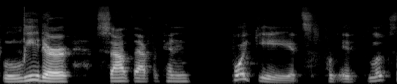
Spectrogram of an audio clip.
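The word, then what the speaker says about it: potjie: This is quite frankly an 8 liter South African poiki. It looks like it's spelled podgy, but it's actually pronounced poiki.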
